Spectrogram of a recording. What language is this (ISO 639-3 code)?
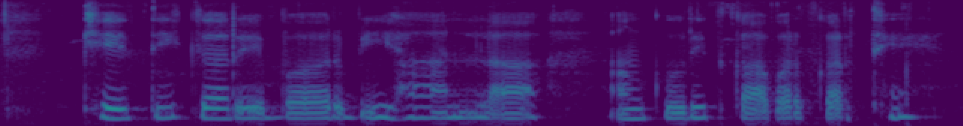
hne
